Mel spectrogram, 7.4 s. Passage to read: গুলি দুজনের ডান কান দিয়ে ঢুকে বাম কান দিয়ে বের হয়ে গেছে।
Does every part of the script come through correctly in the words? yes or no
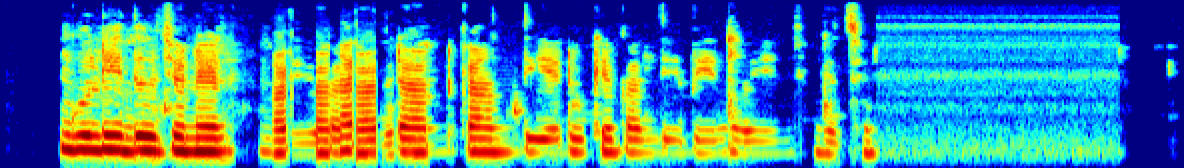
no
